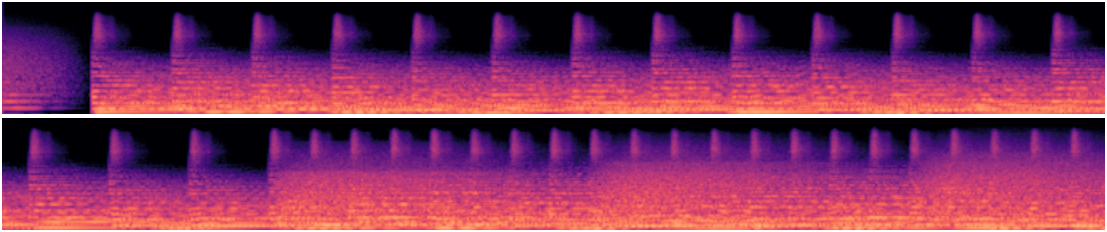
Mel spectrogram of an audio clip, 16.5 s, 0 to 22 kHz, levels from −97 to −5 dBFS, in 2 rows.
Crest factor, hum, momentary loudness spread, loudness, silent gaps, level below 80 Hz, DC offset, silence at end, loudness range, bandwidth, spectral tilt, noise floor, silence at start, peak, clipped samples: 14 dB; none; 4 LU; -26 LUFS; none; -42 dBFS; under 0.1%; 0 s; 2 LU; 14 kHz; -7 dB/octave; -50 dBFS; 0 s; -12 dBFS; under 0.1%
